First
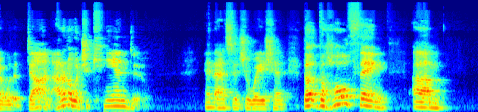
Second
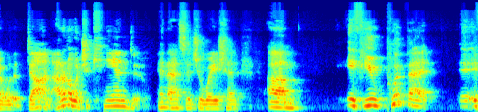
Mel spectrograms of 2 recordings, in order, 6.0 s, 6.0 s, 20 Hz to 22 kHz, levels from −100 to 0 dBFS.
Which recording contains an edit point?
second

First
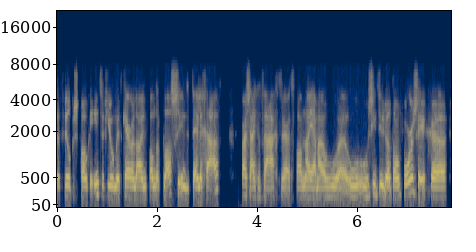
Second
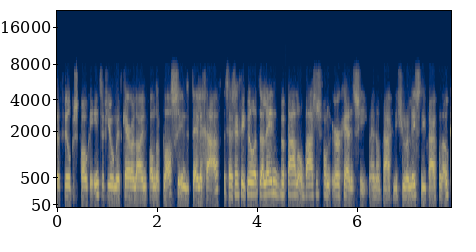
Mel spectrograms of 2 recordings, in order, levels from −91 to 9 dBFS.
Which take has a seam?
second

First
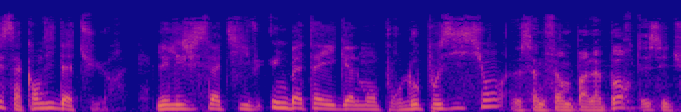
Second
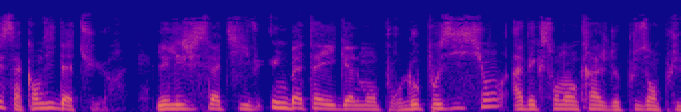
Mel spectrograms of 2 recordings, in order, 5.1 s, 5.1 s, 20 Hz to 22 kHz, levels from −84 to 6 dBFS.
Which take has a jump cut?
first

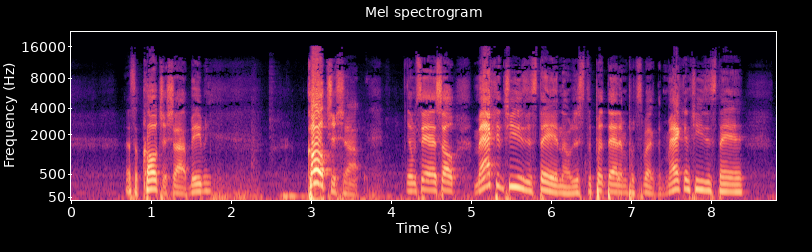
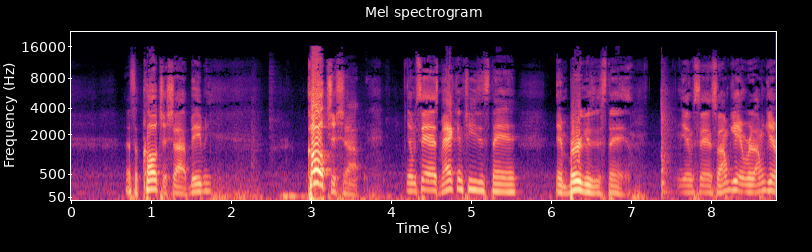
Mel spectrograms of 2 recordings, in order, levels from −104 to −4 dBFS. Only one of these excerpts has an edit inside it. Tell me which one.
second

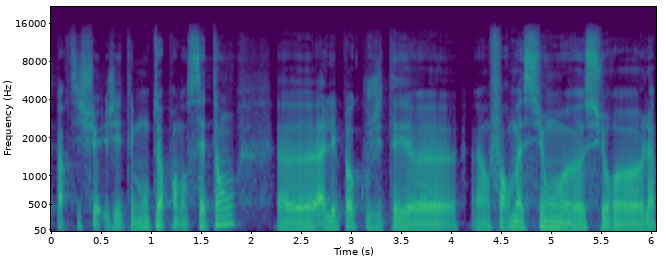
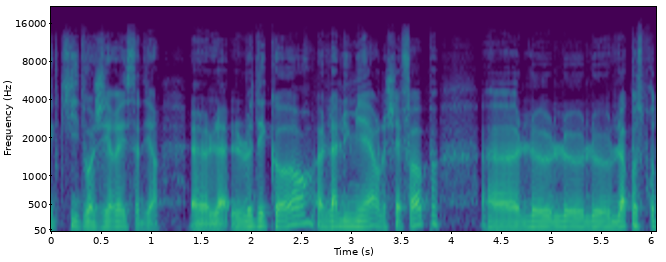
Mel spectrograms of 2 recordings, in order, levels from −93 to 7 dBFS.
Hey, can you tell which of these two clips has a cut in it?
first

